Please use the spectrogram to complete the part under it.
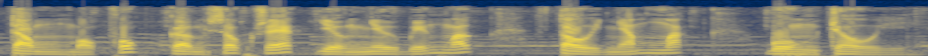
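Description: A man's voice: fairly low pitch, animated, unhurried. A man narrating a first-person story in a lyrical, emotive manner. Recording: dull lo-fi audio, faint music.

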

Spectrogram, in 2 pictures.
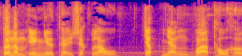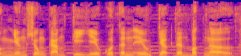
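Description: A man's voice: mid-range voice, animated. Man reading a lyrical first-person story. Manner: lyrical, slow and emotive. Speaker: narrator. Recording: dull lo-fi audio, faint music.

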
